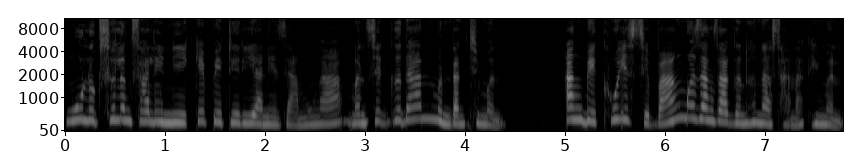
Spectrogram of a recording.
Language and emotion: Bodo, surprised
